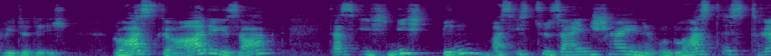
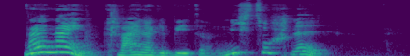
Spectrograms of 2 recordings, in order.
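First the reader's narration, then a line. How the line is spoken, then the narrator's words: Plain. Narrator (German): antwortete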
